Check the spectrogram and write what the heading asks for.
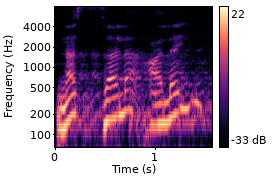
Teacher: یا ساکن سے پہلے زبر ہے، اس کو نرمی کے ساتھ جلدی ادا کریں گے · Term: یا لین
